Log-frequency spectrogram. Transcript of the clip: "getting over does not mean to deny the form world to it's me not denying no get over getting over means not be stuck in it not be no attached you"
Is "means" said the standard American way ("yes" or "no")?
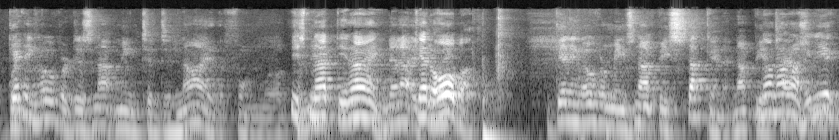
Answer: yes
